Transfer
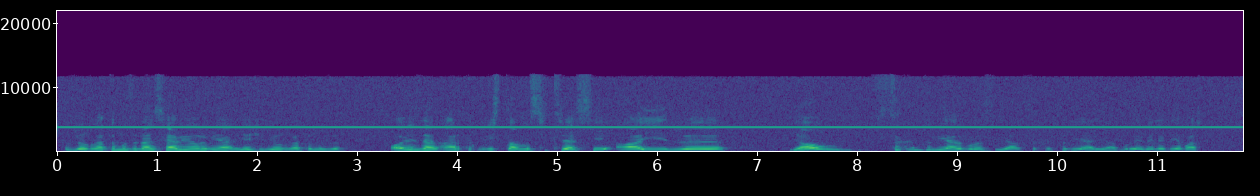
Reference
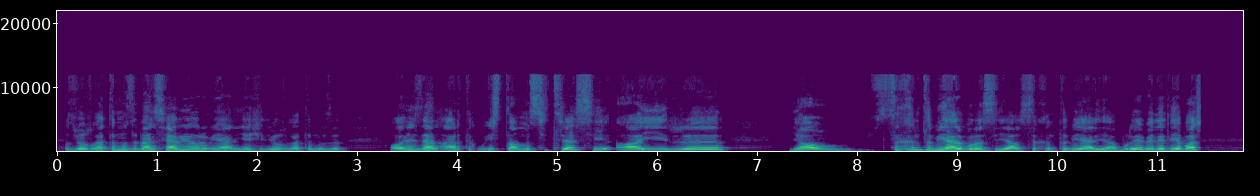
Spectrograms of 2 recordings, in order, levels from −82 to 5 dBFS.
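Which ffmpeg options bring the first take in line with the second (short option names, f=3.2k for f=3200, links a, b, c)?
-af "bandreject=f=3.8k:w=30,afwtdn=0.0032,asetnsamples=n=441:p=0,asendcmd='8.43 volume volume 9.5dB',volume=0dB"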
